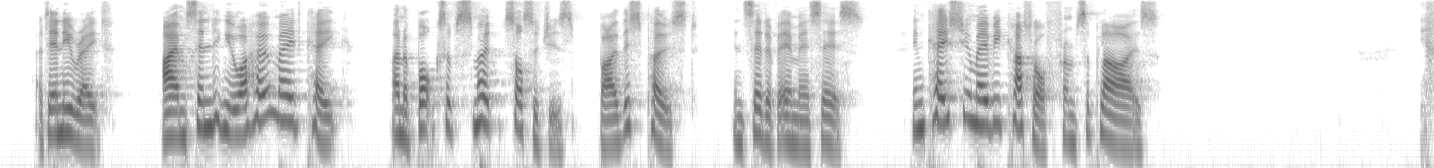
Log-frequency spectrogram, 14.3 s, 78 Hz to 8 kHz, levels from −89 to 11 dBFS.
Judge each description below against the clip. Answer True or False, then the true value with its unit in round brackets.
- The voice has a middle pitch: False (210 Hz)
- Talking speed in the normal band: False (130 wpm)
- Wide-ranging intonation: True (8.3 semitones)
